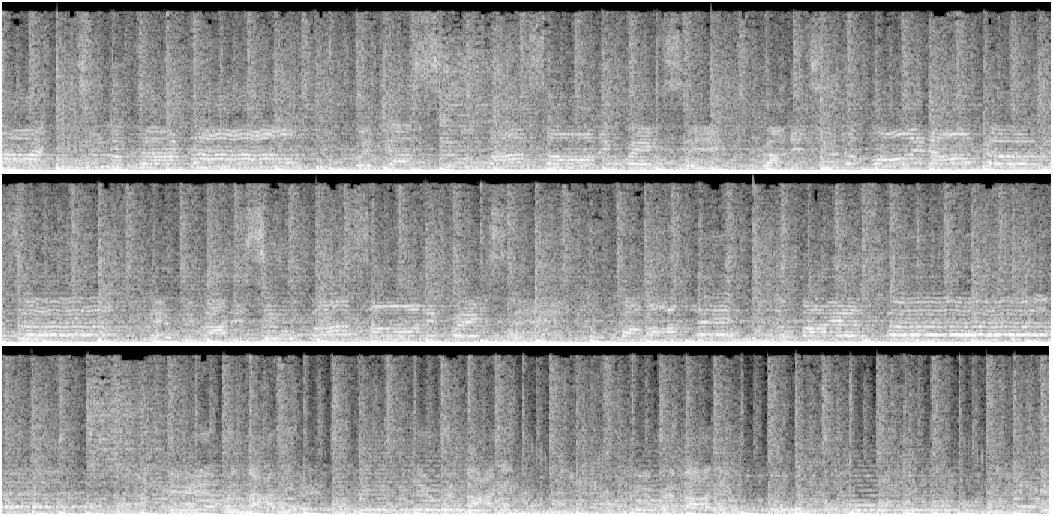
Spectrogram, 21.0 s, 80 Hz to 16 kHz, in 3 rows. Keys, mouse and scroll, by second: 0.2 click, 1.0 click, 1.1 scroll down 2, 1.2 right click, 1.5 middle click, 1.8 middle click, 2.1 scroll up 1, 2.2 middle click, 2.5 scroll down 1, 2.6 ctrl+right click, 2.8 ctrl+right click, 3.0 right click, 3.2 scroll up 1, 3.3 right click, 3.7 click, 3.8 click, 4.4 scroll down 3, 4.7 right click, 5.0 right click, 5.2-5.6 scroll up 4, 5.6 middle click, 5.8 ctrl+right click, 6.0 right click, 6.5 click, 6.9 middle click, 7.1 right click, 7.3 scroll up 2, 7.4 ctrl+right click, 7.4 scroll down 6, 7.7 right click, 7.9 shift+right click, 8.2 middle click, 8.4 scroll down 2, 8.4 middle click, 8.6 scroll up 5, 8.7 right click, 8.9 ctrl+right click, 9.1 shift+right click, 9.3 right click, 9.8 click, 10.6 shift+right click, 10.9 right click, 11.1 middle click, 11.4 right click, 11.5 scroll down 3, 11.6 scroll up 4, 11.7 middle click, 11.9 right click, 12.0 shift+right click, 12.2 right click, 12.5 click, 12.7 click, 12.7 middle click, 12.9 right click, 13.1 ctrl+right click, 13.3 right click, 13.5 shift+right click, 13.7 right click, 14.1 click, 14.7 middle click, 14.9 right click, 15.2 middle click, 15.5 ctrl+right click, 15.7 right click, 16.0 shift+right click, 16.3 right click, 16.4 middle click, 16.5 right click, 17.1 click, 17.6 middle click, 17.6-18.1 scroll down 4, 18.2 right click, 18.3 ctrl+right click, 18.5 shift+right click, 18.8 shift+right click, 19.0 middle click, 19.2 scroll up 2, 19.3 right click, 19.6 shift+right click, 19.9 shift+right click, 20.0 ctrl+right click, 20.2 right click, 20.6 click, 20.8 middle click.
